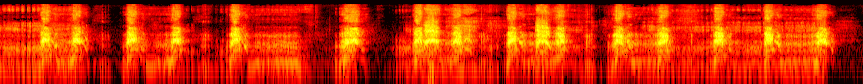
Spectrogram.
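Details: Female dog in a laundry basket defending her dog treat against her sister: a rapid run of harsh growling barks and snarls, roughly one a second, with brief pauses.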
